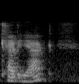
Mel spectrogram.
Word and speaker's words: Cadillac: when we arrived in Kodiak which is felt like Cadillac but they pronounced at Kodiak there were four excursions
